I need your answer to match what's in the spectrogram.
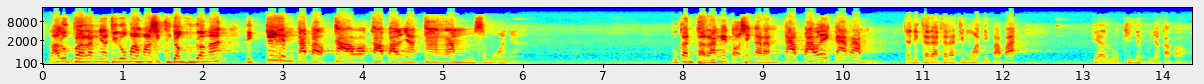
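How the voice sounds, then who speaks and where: An older man preaching a storytelling sermon, acting out dialogue with big swings in pitch and loudness. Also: expressive, moderate pace. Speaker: evangelist preacher. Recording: long church hall reverb.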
